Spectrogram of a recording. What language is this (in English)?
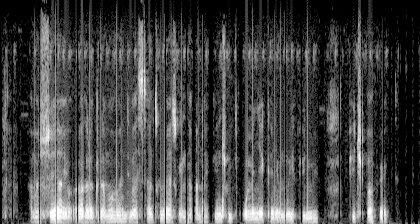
Kinyarwanda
